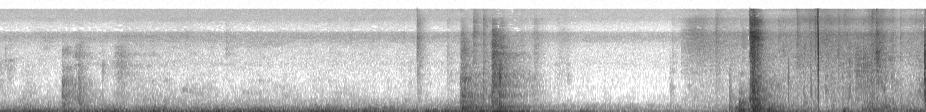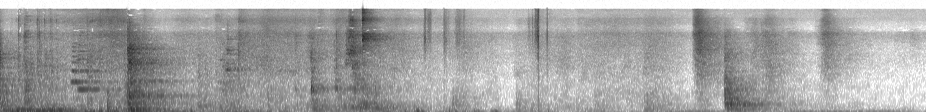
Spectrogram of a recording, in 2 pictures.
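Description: Old ZREMB residential elevator car running in its shaft with a low rumble, then stopping with a clunk about five seconds in. The manual swing landing door is then pushed open with loud knocks and clatter, and it swings shut with thumps near the end.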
